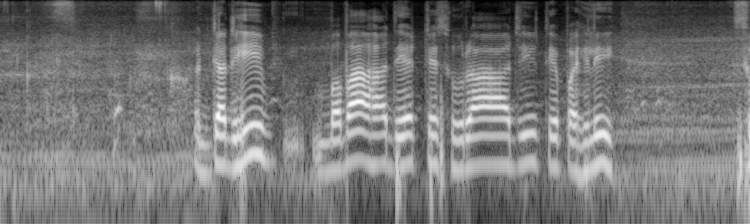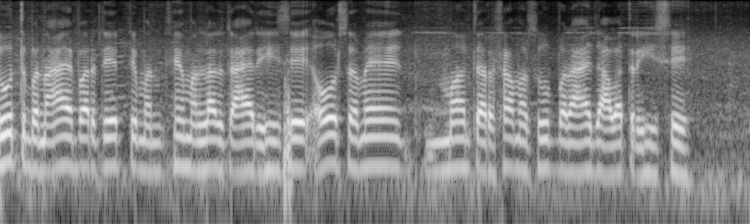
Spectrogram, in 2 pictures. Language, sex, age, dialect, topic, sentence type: Chhattisgarhi, male, 18-24, Western/Budati/Khatahi, agriculture, statement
